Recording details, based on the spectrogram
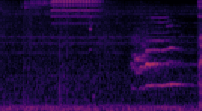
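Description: A cat meows in the video game Gotham Knights, a drawn-out, wavering call rising near the end over a steady low ambient rumble, preceded by a brief bright electronic tone, with no talking.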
